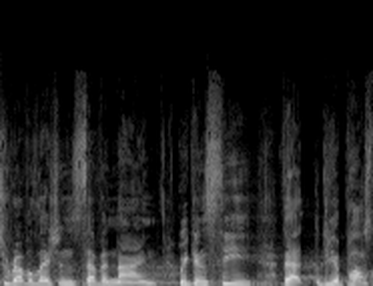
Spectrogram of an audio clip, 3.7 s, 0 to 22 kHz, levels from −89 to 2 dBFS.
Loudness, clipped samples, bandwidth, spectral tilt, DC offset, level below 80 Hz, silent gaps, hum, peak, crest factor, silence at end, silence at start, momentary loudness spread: -27 LUFS; under 0.1%; 15 kHz; -5.5 dB/octave; under 0.1%; -86 dBFS; none; none; -8 dBFS; 18 dB; 0 s; 0 s; 7 LU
